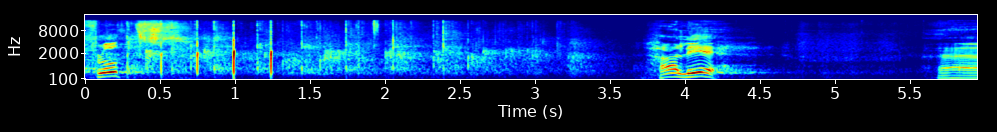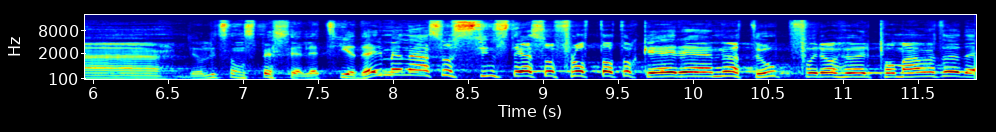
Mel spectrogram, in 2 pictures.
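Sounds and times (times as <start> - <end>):
audience applause: 0.0 - 3.5
speech: 0.1 - 0.8, 3.8 - 4.4, 5.7 - 11.8.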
